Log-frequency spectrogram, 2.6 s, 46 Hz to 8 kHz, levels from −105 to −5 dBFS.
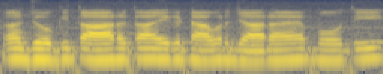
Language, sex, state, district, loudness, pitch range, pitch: Hindi, male, Chandigarh, Chandigarh, -16 LUFS, 125-140 Hz, 135 Hz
